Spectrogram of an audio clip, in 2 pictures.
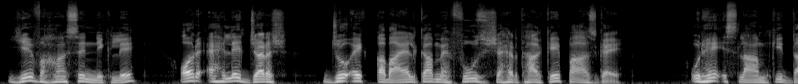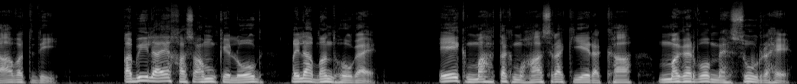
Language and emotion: Urdu, neutral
